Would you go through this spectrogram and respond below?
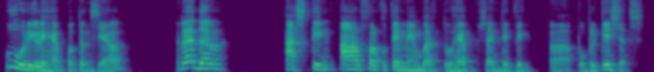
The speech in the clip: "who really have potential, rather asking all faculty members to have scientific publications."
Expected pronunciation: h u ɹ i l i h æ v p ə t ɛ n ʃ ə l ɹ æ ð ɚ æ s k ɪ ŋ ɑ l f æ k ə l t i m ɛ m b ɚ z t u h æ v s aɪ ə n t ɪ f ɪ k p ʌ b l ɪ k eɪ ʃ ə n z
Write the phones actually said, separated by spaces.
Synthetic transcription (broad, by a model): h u ɹ i l i h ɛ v p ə t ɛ n s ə l ɹ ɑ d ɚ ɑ s k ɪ ŋ ɑ l f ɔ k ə t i m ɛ m b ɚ t u h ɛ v s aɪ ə n t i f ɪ k p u b l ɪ k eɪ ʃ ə n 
